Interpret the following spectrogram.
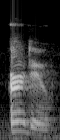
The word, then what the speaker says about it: Urdu: Urdu. Urdu. Okay, that's how I thought, but I didn't know if like how it's written is how it's pronounced.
